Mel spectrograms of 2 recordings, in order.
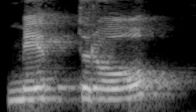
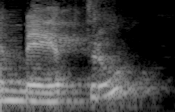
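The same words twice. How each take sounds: First: "Metrô" with the closed, stressed final TRÔ; stress on the last syllable. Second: "metro" with the stress moved to an open first MÉ; the wrong "metro", stressed up front; stress on the first syllable. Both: Shown as a demonstration. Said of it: "não é metro".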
